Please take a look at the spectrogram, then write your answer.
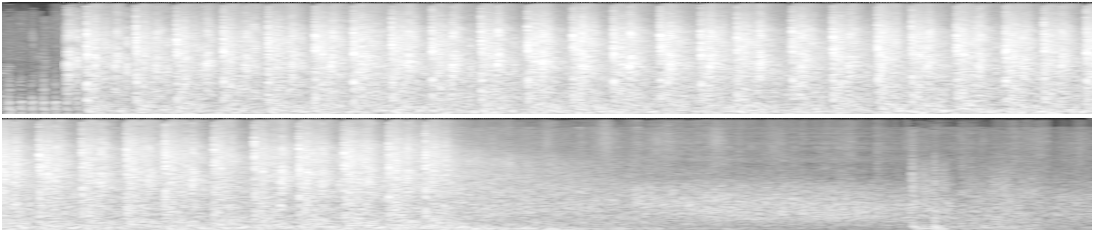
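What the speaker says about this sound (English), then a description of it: "he was shooting up over my head" Sustained rapid automatic gunfire in the ARMA Reforger video game, loud dense bursts for about seven seconds, then an abrupt stop followed by quieter rumbling and a single thump.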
